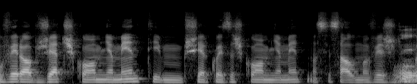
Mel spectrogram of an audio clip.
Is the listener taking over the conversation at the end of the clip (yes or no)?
yes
